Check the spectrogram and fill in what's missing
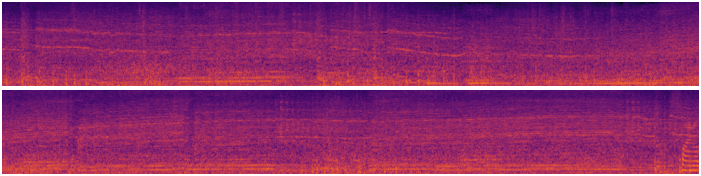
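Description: Race car engine in Assetto Corsa Competizione held at high revs late in a race, a continuous loud whine climbing and dropping through gear changes across the whole stretch.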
